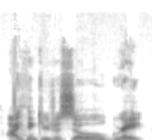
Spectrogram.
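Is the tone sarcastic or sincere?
sincere. It is said in a sincere, warm tone. The compliment is meant honestly.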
